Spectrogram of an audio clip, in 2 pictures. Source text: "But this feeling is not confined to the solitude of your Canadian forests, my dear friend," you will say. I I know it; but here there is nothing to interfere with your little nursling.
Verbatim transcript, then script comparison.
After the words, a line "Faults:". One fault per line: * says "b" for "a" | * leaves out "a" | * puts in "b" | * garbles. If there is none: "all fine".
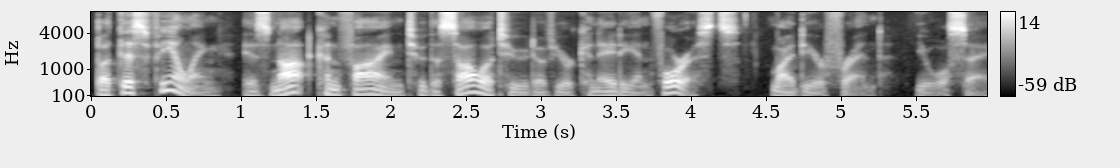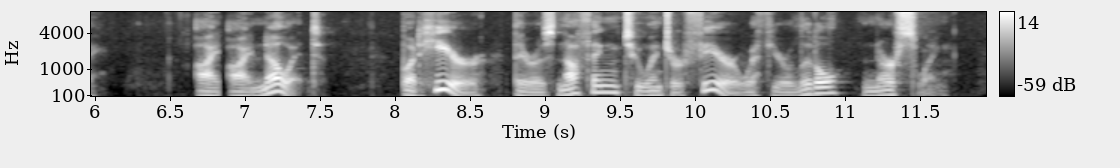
"But this feeling is not confined to the solitude of your Canadian forests, my dear friend," you will say. I I know it; but here there is nothing to interfere with your little nursling.
Faults:
all fine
